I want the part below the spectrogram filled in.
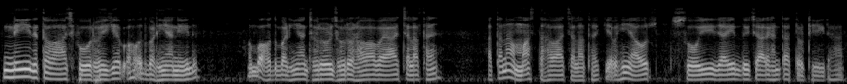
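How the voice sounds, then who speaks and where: A woman's voice: fairly high pitch, normal speed, fairly bright tone, rough recording. A woman playing a fat, lazy village wife in a cartoon comedy, talking in a rustic, exclamatory Awadhi dialect. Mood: contented.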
